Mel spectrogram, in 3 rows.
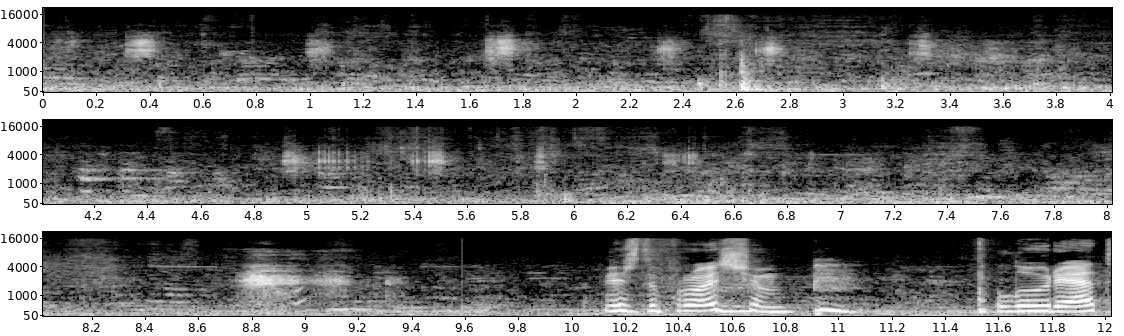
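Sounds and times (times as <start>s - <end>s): indistinct voices of shoppers: 0.0s - 12.0s.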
